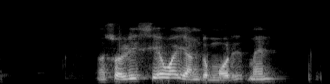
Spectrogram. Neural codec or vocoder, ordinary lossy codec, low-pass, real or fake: none; Opus, 16 kbps; 7.2 kHz; real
